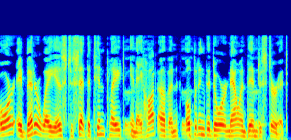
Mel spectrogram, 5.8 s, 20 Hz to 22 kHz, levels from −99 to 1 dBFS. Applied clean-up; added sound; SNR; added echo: none; Burping, eructation; 18 dB; none.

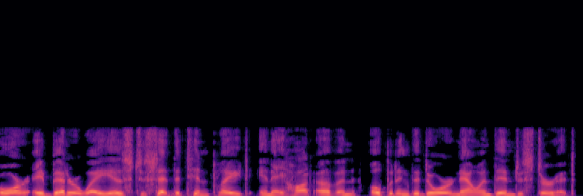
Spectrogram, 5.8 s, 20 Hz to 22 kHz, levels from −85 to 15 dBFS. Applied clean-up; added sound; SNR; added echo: none; none; none; none.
